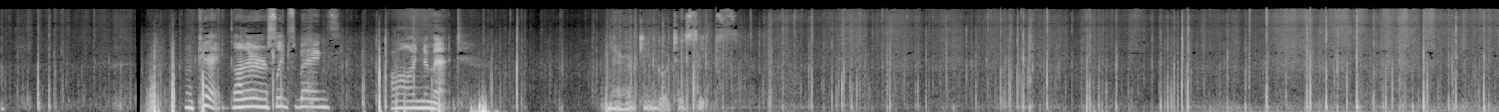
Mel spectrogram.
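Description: Fabric rustles softly close by as a hand strokes a goat.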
